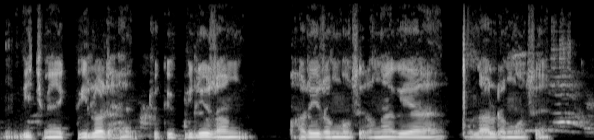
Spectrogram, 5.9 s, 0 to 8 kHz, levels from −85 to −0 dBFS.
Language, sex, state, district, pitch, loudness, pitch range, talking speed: Hindi, male, Bihar, Saharsa, 100 Hz, -18 LUFS, 95-105 Hz, 170 wpm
